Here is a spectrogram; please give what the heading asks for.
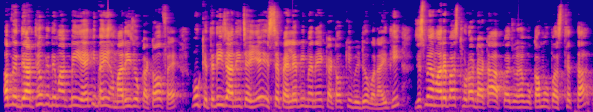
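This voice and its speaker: A man presents exam analysis like a coach, addressing viewers directly with frequent filler phrases and check tags. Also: sits high. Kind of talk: explanatory exam analysis for students.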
